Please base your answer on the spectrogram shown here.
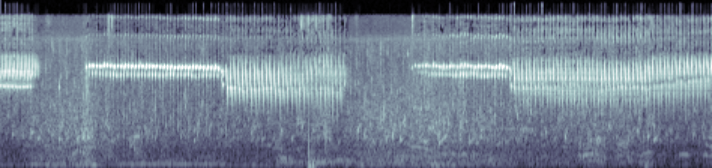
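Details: Canary delivering long rolling trills: a high whistled tone sliding into a lower dense buzzing roll, a brief quieter pause, then the same pattern repeated.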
